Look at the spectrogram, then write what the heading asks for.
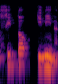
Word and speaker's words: citoquinina: La citocinina o citoquinina también. Cualquiera de los dos nombres.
